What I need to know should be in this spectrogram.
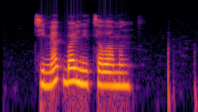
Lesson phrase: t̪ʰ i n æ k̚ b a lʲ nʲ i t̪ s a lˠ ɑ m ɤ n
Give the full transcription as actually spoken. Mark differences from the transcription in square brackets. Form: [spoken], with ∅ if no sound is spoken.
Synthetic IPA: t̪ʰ i [m] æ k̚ b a lʲ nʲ i t̪ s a lˠ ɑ m ɤ n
